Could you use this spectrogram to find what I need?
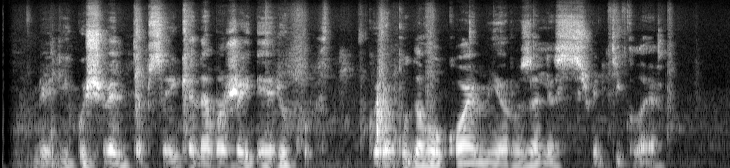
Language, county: Lithuanian, Vilnius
